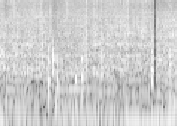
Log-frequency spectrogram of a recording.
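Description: Ginger paste frying in hot oil in a pan for a pumpkin curry, with a steady close sizzle and a few soft scrapes and clinks of a spoon stirring throughout.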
